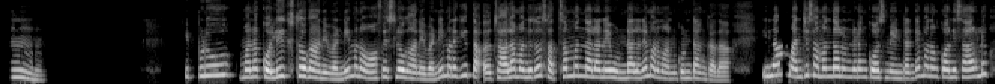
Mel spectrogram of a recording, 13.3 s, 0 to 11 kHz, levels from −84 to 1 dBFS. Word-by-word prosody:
హ్మ్. 240 -11 -3 1.9
ఇప్పుడూ, 340 +4 -1 0.4
మన 290 +1 +3
కొలీగ్స్‌తో 330 +4 +4
గానివ్వండి, 245 -3 0
మన 330 - -1 0.2
ఆఫీస్‌లో 295 +3 +1
గానివ్వండి, 220 +1 -2
మన 340 -1 0
గీత 375 -2 -4 0.2
ఆహ్, 240 - 0
చాలా 270 +2 +3
మందితో 290 +3 +1
సత్సంబంధాలనేవి 305 -1 +1
ఉండాలనే, 265 +3 +1
మనం 285 -5 -2
అనుకుంటాం 250 +1 -3
కదా! 175 -2 -3 0.6
ఇలా 375 +2 +3 0.2
మంచి 310 +4 -1
సంబంధాలుండడం 320 -3 0
కోసమేంటంటే, 265 -1 0
మనం 335 -2 -3
కొన్ని 290 -1 +2
సార్లు 315 +7 0
290 Hz, 115 wpm, -22 LUFS, 255-320 Hz, 1.9 s, కొలీగ్స్‌తో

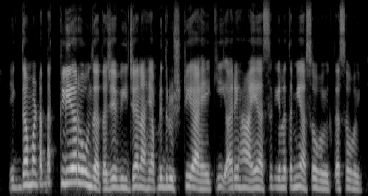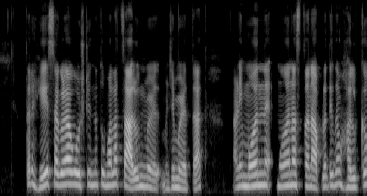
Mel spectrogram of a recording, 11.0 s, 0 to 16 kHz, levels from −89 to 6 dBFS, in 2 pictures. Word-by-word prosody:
एकदम 170 +7 0
म्हणतात 230 0 -1
ना - - -3 0.2
क्लिअर 260 +2 +6
होऊन 235 -5 +3
जातं 150 -4 0
जे 175 0 +1
व्हिजन 175 +2 -2
आहे 160 -2 -1
आपली 175 +4 -4
दृष्टी 180 +2 -4
आहे, 145 -4 +1
की 185 +1 -10
अरे 180 +2 -2
हां, 170 -2 -3
हे 165 - +1
असं 160 +4 -5
केलं 170 -1 -5
तर - - -5
मी 190 +1 -1
असं 160 +2 -2
होईल, 145 -4 -4
तसं 145 +3 -5
होईल. 140 -5 -7 0.5
तर - - -3
हे 215 +6 +4
सगळ्या 230 0 +4
गोष्टी 225 0 +1
ना 220 0 -4
तुम्हाला 220 +1 0
चालून 185 +3 +6
मिळ 170 -5 -1
म्हणजे 150 +4 -6
मिळतात 150 -5 -1 0.5
आणि 185 +3 -2
मन 205 +3 +4 0.2
मन 205 +3 +1
असतं 215 -3 0
ना 175 - +5
आपलं 185 +4 0
ते - - -3
एकदम 235 +1 -3
हलकं 175 +6 -1
180 Hz, 235 wpm, -26 LUFS, 165-215 Hz, 0.5 s, क्लिअर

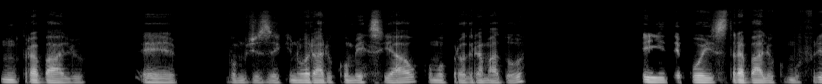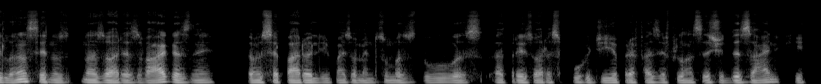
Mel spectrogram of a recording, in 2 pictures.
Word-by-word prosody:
um 110 -3 +2
trabalho, 90 -3 +3 0.5
eh, 90 -2 +1 0.5
vamos 95 -2 -6
dizer 90 0 -1
que 100 - -7
no 100 0 +3
horário 100 0 +5
comercial 95 +3 +1
como 100 -5 -3
programador 90 +3 -1 1.2
e 105 -2 +8
depois 100 0 +5
trabalho 95 -2 +5
como 95 0 -8
freelancer 105 +3 0
nos 95 -1 -5
nas 100 -2 -1
horas 95 -1 +1
vagas, 95 +2 +1
né. 100 +1 -6 0.3
Então 95 - -3
eu 95 - 0
separo 95 0 +1
ali 90 -1 -1
mais 95 +1 -6
ou 95 - -4
menos 90 +2 -8
umas 90 +1 -5
2 95 -2 -5
a 100 -1 -4
3 95 0 -4
horas 95 0 -3
por 95 -2 -8
dia 95 +2 -3
pra 95 0 -4
fazer 95 0 -6
freelancers 95 +1 -4
de 95 - -2
design 90 +4 -1
que 95 -4 -13
95 Hz, 150 wpm, -27 LUFS, 90-100 Hz, 1.2 s, e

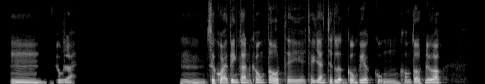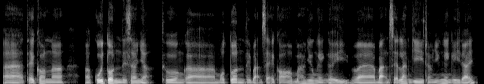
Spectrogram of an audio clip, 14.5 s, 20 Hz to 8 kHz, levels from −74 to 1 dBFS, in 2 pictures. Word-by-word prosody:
Ừm, 110 -5 0
đúng 110 -1 -4
rồi. 110 -3 -3 1.6
Ừm. 95 -4 -6
Sức 145 - +3
khỏe 95 - +4
tinh 115 +3 +2
thần 95 -3 +1
không 115 +1 -2
tốt 150 +5 +4
thì 90 -2 -2
chắc 120 - -4
chắn 105 -2 +2
chất 135 +3 -2
lượng - - +3
công 105 -1 +1
việc 100 -3 0
cũng 130 +3 -7
không 120 -5 -7
tốt 135 +5 +1
được. 100 +1 +3 0.7
À, 100 -1 0
thế 115 - +2
còn, 125 -1 -1
ờ, 115 0 0 0.3
ờ, - - -4
cuối - - +9
tuần 120 -2 +8
thì 105 - -1
sao 125 +4 0
nhỉ? 125 - +1 0.2
Thường, 105 -3 0
ờ, 95 -1 -1
một 105 +2 -3
tuần 110 -4 +2
thì - - -5
bạn - - -2
sẽ - - -3
có 110 +3 -3
bao 130 +1 -5
nhiêu 135 -1 -2
ngày 120 -4 -4
nghỉ, 90 -1 -2
và 100 -1 0
bạn - - +2
sẽ - - -1
làm 150 -6 +1
gì 105 -2 +1
trong 115 +3 -6
những 135 +4 -4
ngày 140 -3 0
nghỉ 90 -4 -3
đấy? 95 - +1
110 Hz, 220 wpm, -23 LUFS, 100-120 Hz, 1.6 s, cuối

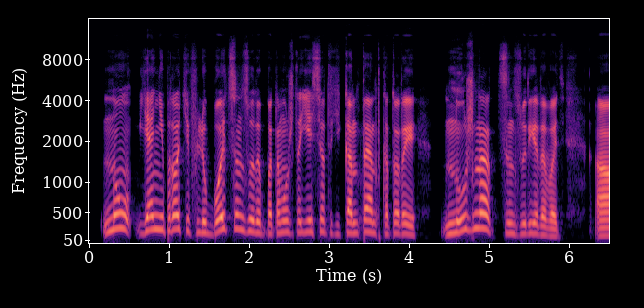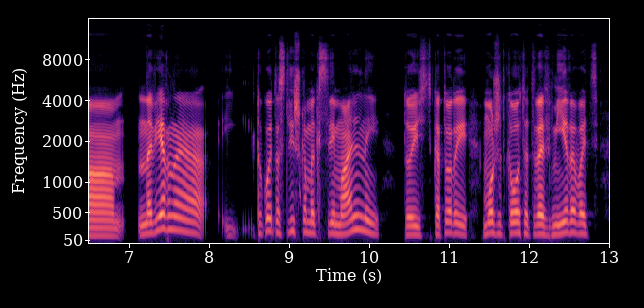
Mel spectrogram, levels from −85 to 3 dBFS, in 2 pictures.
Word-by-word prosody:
Ну, 230 +5 0
я 210 +7 +2
не 225 -1 -1
против 210 -3 -1
любой 175 +5 +1
цензуры, 215 -6 -3
потому 170 +3 -3
что 180 +1 -8
есть 185 0 -2
всё-таки 170 -5 -8
контент, 170 +3 +1
который 160 -2 0 0.3
нужно 220 - +1
цензурировать, 160 - -2 0.4
ам, 125 -1 +4 0.2
наверное, 195 +1 +3 0.2
и 130 -2 -21 0.2
какой-то 180 +2 -2
слишком 185 0 -2
экстремальный, 165 +4 -1 0.3
то 145 - -1
есть 140 -1 -1
который 165 -2 +1 0.2
может 160 0 0
кого-то 170 -1 0
травмировать, 155 +3 +2
170 Hz, 120 wpm, -23 LUFS, 155-195 Hz, 0.4 s, ам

